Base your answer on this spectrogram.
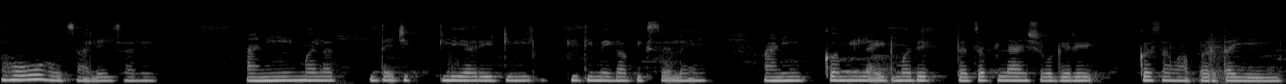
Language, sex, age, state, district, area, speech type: Marathi, female, 18-30, Maharashtra, Ahmednagar, urban, spontaneous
